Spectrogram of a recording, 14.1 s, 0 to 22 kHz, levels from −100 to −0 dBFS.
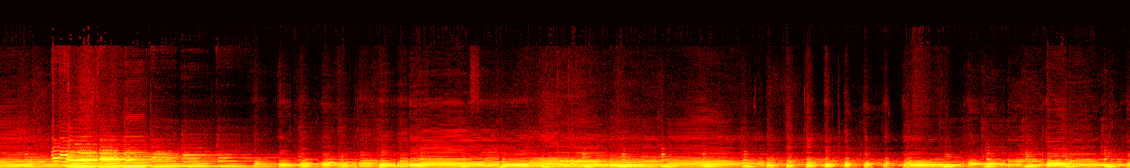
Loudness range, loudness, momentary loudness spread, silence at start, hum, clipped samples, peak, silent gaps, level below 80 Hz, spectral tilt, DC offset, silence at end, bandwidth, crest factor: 6 LU; -27 LUFS; 11 LU; 0 s; none; under 0.1%; -8 dBFS; none; -60 dBFS; -8 dB/octave; under 0.1%; 0 s; 6.6 kHz; 18 dB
